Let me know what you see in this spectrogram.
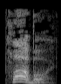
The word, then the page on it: ploughboy: British English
